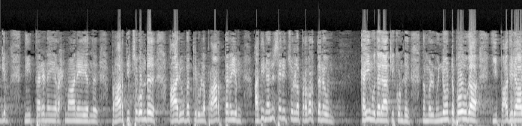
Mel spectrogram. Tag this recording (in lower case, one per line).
narration
male speech
speech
